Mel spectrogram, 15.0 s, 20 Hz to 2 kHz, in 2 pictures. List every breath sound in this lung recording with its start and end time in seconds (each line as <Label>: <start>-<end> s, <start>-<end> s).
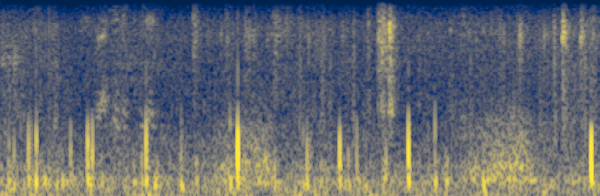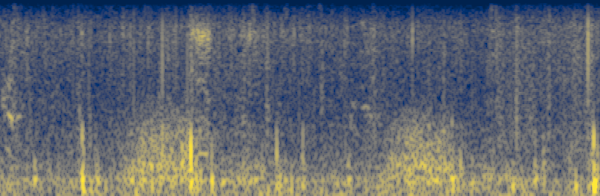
Inhalation: 2.47-3.54 s, 5.59-6.65 s, 8.87-10.21 s, 12.08-13.43 s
